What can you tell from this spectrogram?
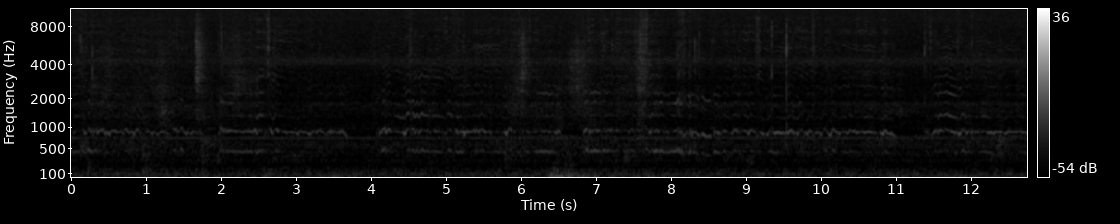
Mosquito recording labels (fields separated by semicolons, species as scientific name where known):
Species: Culex tigripes; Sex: female; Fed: unfed; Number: one; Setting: cup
